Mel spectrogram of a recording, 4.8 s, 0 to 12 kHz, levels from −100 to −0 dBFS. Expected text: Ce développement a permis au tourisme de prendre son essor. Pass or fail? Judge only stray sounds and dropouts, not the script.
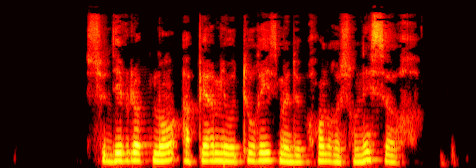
pass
